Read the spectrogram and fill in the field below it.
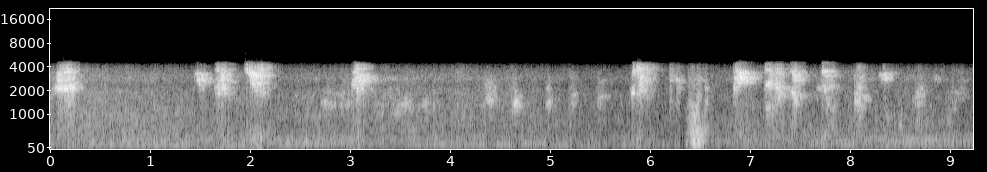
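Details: A Javan myna singing in separate bursts of harsh squawks, clicks and shrill whistles, with quiet gaps of a second or more between groups of notes.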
